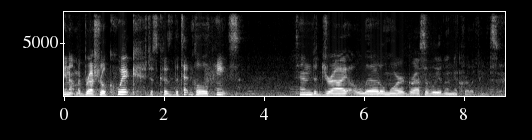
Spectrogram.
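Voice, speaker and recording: A speaker with an American accent talks at a fairly slow pace. The pitch rises and falls in an ordinary way. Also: man, fairly high pitch for a man. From Utah. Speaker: miniature painting instructor. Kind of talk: casual painting tutorial chat. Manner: casual, conversational.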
